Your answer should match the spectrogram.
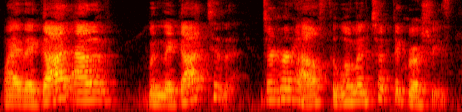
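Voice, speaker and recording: Expressive woman reading a storybook, echoey room. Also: medium pitch, normal speed. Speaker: nursery school teacher. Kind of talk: reading a children's storybook aloud.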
